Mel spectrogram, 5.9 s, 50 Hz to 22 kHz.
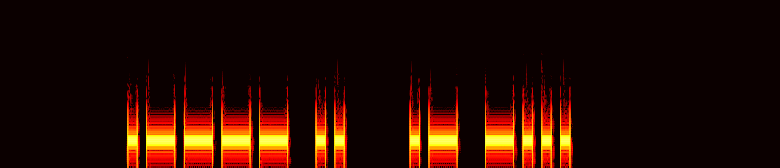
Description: Morse code, heard as a keyed tone, about 17 wpm, 700 Hz. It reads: 1I AB
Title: Winter Field Day Exchanges Encore 17wpm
